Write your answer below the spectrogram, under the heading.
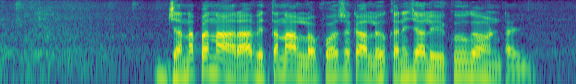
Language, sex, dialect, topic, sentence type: Telugu, male, Southern, agriculture, statement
